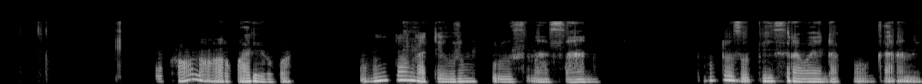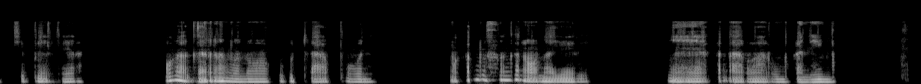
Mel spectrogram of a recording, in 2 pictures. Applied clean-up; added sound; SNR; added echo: none; none; none; none.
